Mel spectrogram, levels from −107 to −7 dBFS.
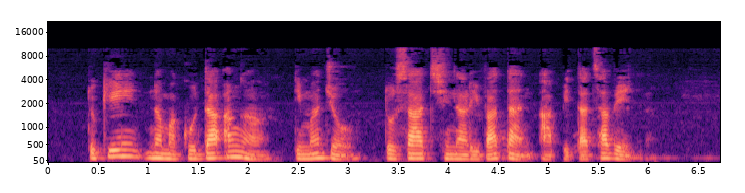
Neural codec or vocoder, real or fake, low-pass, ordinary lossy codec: none; real; 9.9 kHz; MP3, 96 kbps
